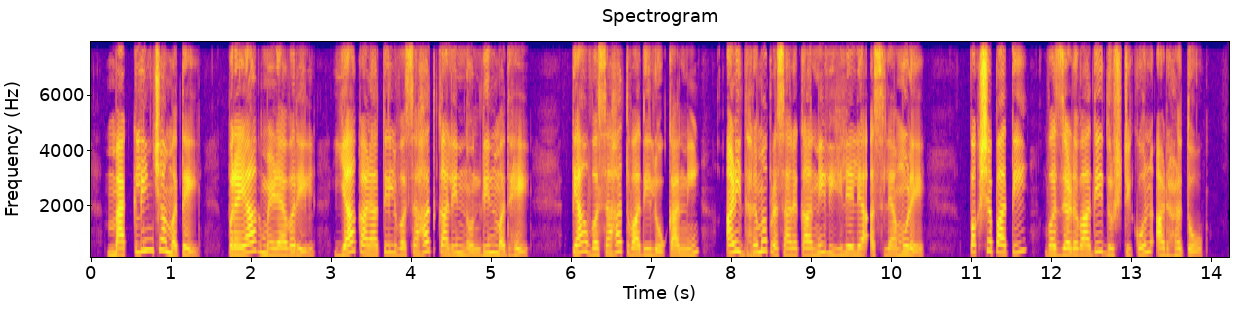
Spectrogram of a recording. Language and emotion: Marathi, neutral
